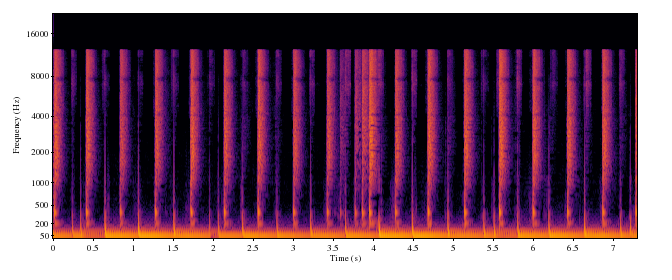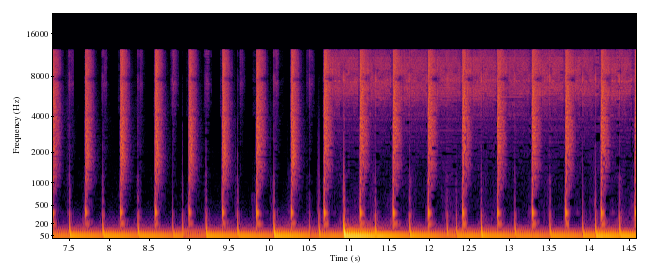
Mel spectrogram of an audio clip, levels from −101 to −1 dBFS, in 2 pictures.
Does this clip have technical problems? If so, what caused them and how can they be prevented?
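Yes. Throughout the music the treble sounds gritty and metallic, and nothing is present above 12.3 kHz. This is likely HE-AAC compression, where the upper band is regenerated by copying lower bands upward, consistent with a very low bitrate around 16 kbps. A spectrogram would show a hard ceiling at 12.3 kHz and repeated, smeared harmonic patterns above the crossover. To prevent it, encode at a higher bitrate or with plain AAC so the treble is coded directly.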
